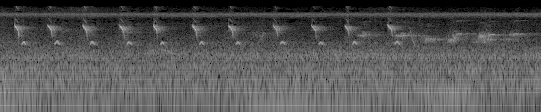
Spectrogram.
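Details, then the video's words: A Common Tailorbird in Singapore sings right after an afternoon shower ended, repeating a loud, sharp, high chip about three times a second in a steady ringing series over a faint steady hiss. "COMMON TAILORBIRD singing"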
